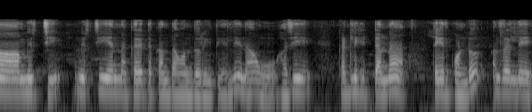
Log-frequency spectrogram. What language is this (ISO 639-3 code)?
kan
